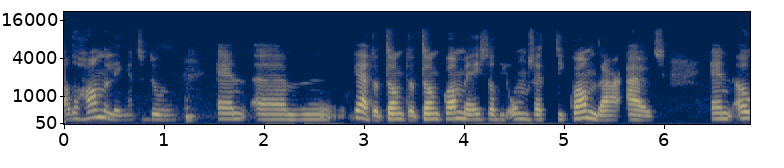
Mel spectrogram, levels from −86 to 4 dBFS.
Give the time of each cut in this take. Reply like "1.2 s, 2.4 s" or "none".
2.8 s, 3.4 s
